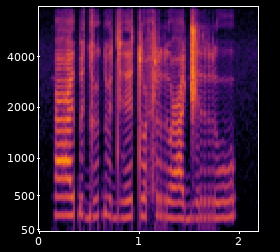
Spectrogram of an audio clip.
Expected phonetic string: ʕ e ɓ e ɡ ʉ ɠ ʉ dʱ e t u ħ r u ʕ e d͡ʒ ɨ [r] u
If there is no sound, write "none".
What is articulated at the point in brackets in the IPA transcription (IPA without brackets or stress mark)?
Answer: r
